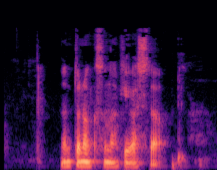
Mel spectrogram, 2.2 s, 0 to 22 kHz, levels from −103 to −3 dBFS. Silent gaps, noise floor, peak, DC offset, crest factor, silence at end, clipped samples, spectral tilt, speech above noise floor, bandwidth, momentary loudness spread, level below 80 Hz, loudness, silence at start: none; -59 dBFS; -8 dBFS; under 0.1%; 22 dB; 0.35 s; under 0.1%; -6 dB/octave; 31 dB; 11 kHz; 16 LU; -54 dBFS; -28 LUFS; 0.35 s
